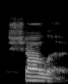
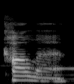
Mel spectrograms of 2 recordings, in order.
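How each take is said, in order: First: The word does not begin with a k sound. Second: The word begins with a k sound. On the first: The speaker calls it wrong. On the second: The speaker calls it right.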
